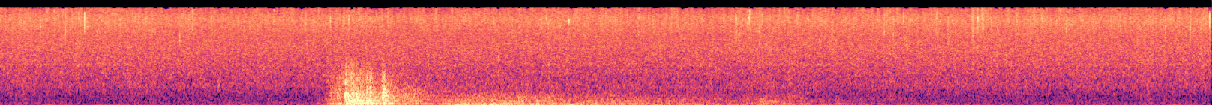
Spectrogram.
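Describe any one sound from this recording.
Rain patters steadily onto the surface of a lake.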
